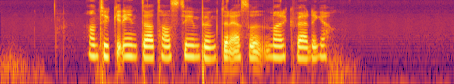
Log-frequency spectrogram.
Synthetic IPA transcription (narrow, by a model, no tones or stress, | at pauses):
hant̪ʰʏkːəɾɪnt̪əat̪hanssyːnpʰɵŋkt̪əɾʔæ̰ʂɔ̰mæɾkvæːɖɪɡa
